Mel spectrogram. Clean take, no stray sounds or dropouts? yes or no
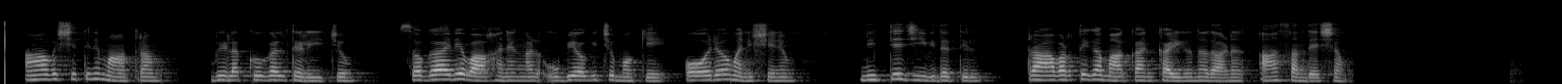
yes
